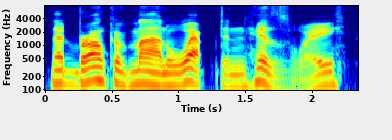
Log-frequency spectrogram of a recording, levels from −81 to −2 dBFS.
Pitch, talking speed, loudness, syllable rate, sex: 125 Hz, 205 wpm, -19 LUFS, 3.7 syllables/s, male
